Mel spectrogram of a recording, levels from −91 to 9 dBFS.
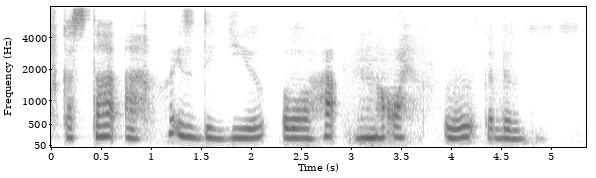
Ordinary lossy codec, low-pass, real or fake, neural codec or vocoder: none; none; fake; codec, 16 kHz, 0.5 kbps, X-Codec, WavLM features, trained on Multilingual LibriSpeech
